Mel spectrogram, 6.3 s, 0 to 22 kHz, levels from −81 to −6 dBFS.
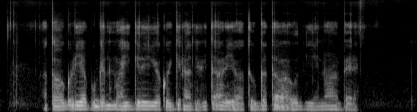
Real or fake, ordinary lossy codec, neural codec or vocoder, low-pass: fake; none; codec, 44.1 kHz, 7.8 kbps, DAC; none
